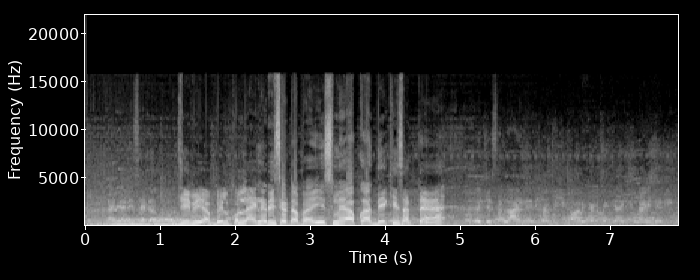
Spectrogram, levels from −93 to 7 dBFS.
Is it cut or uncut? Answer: uncut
